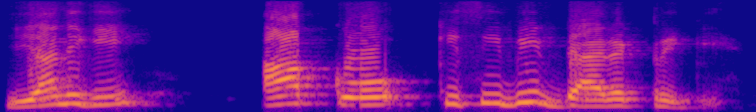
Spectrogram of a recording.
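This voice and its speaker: In this dull lo-fi recording, a man with a high voice speaks slowly as he runs a casual screen-share Linux class. He's chatty, walks students through each command step by step, and mixes English words into his speech.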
